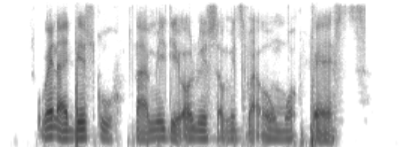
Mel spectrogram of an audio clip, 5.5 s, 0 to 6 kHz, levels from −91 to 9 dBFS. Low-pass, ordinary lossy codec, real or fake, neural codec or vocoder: 5.4 kHz; Opus, 24 kbps; fake; autoencoder, 48 kHz, 128 numbers a frame, DAC-VAE, trained on Japanese speech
